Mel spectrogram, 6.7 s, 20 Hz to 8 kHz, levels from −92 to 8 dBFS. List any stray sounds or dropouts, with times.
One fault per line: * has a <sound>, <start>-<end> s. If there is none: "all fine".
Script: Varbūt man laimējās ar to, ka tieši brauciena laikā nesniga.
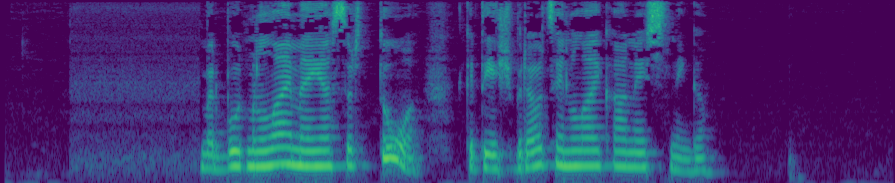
all fine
